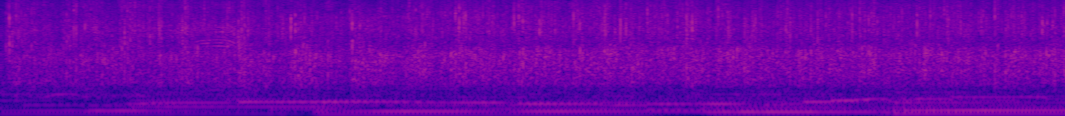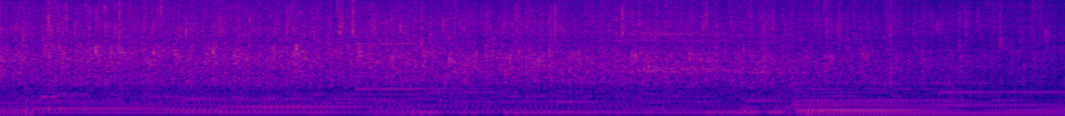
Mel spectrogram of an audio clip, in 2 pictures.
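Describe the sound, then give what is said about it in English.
A large crowd, standing on its feet all over the building, claps steadily and loudly for the word of the Lord for the full stretch, a dense wash of hands while sustained music plays underneath. “Stand to your feet, clap your hands all over the building right now.”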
